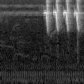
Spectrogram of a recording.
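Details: Blue-crowned hanging parrot lure call used to attract birds: four thin, very high, sharp chirps in a quick even run, about eight per second, over a faint steady high hum.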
